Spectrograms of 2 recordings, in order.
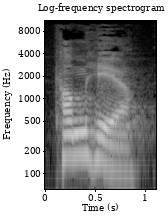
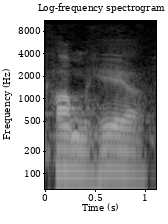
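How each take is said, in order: First: The voice is firm and not dropped. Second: The voice is dropped low and quiet. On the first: A parent is showing authority. "the voice of authority" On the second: Something very serious has been done. "when you drop your voice, it can be quite scary"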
